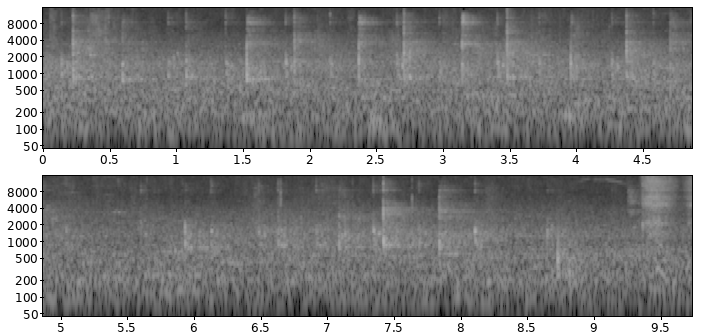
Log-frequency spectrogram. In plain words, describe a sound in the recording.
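A ping-pong ball bounces and clicks on a table and paddle.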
